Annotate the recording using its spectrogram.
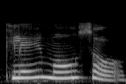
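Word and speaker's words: Clemenceau: Now this is pronounced as Cleos but the spelling is Clemensio.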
